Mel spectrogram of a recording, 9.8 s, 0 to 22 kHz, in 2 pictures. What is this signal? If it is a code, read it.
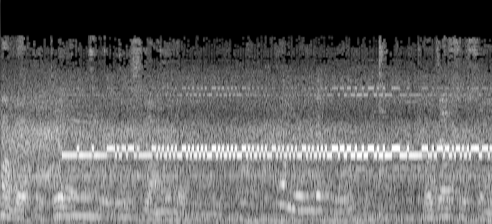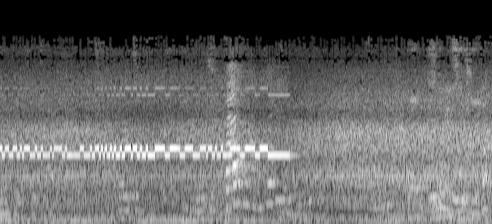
RTTY (50 baud, 170 Hz shift), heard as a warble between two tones, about 1360 Hz centre, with radio static, room echo and the noise of a restaurant. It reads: RYRYRYRYRYRY PA9N DE IZ3CRF 559 559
